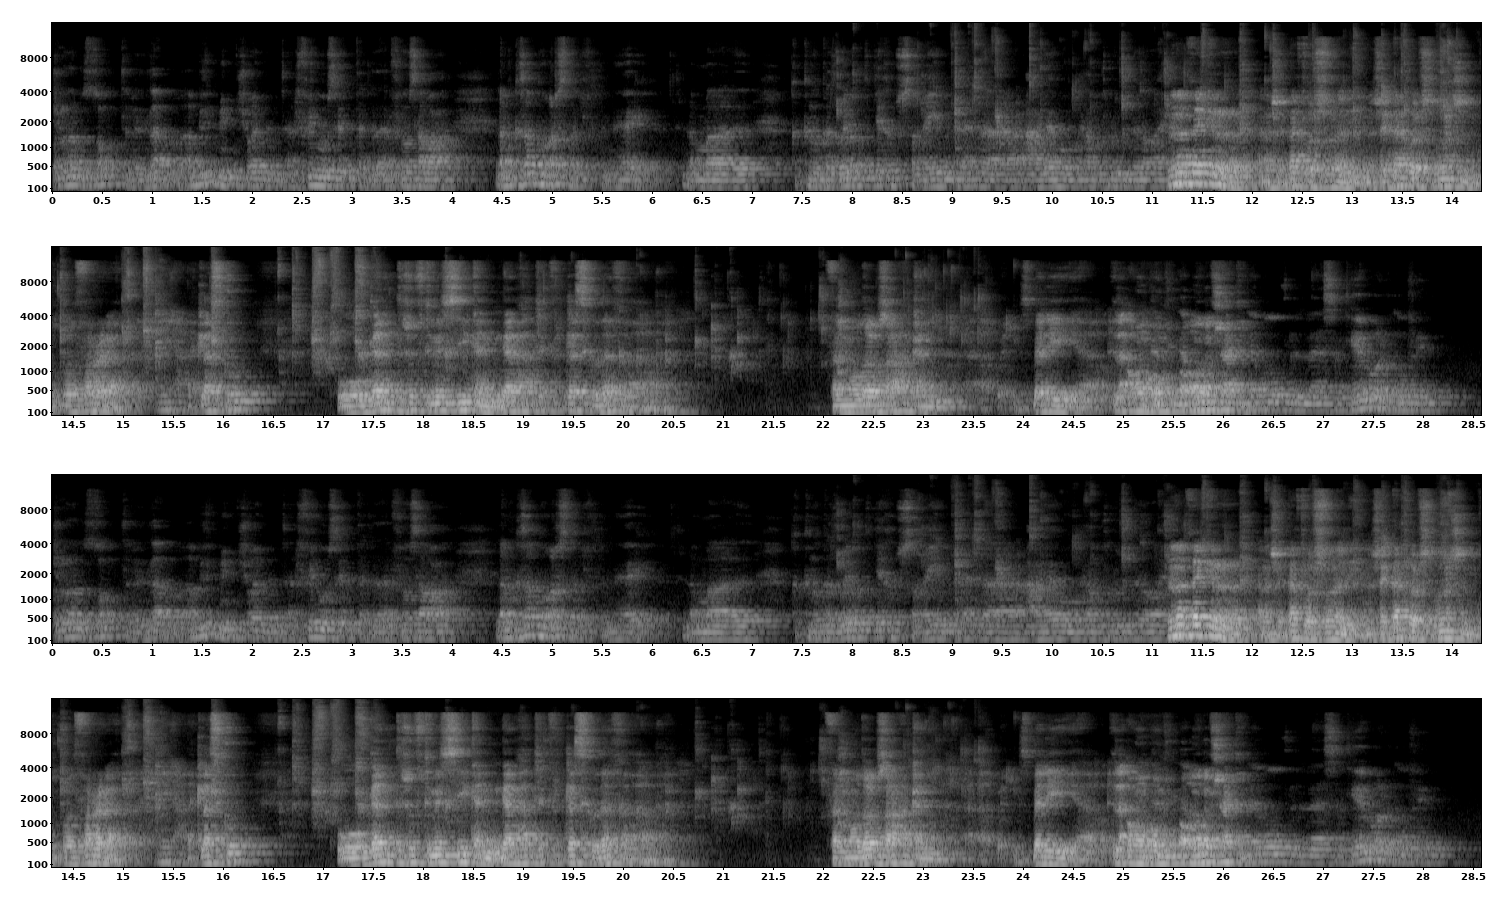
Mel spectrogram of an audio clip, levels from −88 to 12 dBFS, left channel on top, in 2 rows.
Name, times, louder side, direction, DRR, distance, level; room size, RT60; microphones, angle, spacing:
voice 1, 0.0-5.9 6.3-11.3 23.4-24.1 25.1-28.1, left 1 dB, 50° left, -7 dB, 1.5 m, -36 dB
sound 1, 7.4-7.5 7.8-9.9 10.2-14.1 14.3-14.6 14.8-17.7 18.0-23.9, left 2 dB, 15° left, 0.7 m, -41 dB
voice 2, 11.1-16.1 17.1-20.5 22.0-23.6 23.9-26.1, right 2 dB, 60° right, -4 dB, 0.6 m, -24 dB
4.1 x 3.9 x 2.6 m, 1.0 s
head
